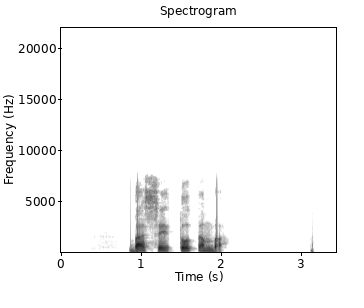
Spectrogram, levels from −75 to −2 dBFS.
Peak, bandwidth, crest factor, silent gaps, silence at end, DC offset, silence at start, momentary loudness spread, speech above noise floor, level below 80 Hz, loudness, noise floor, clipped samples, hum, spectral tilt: -2 dBFS; 7.8 kHz; 20 dB; none; 0.3 s; under 0.1%; 0.85 s; 6 LU; over 72 dB; -54 dBFS; -19 LUFS; under -90 dBFS; under 0.1%; none; -5.5 dB/octave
